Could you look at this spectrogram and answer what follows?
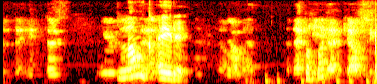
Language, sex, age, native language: Icelandic, female, 40-49, Icelandic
